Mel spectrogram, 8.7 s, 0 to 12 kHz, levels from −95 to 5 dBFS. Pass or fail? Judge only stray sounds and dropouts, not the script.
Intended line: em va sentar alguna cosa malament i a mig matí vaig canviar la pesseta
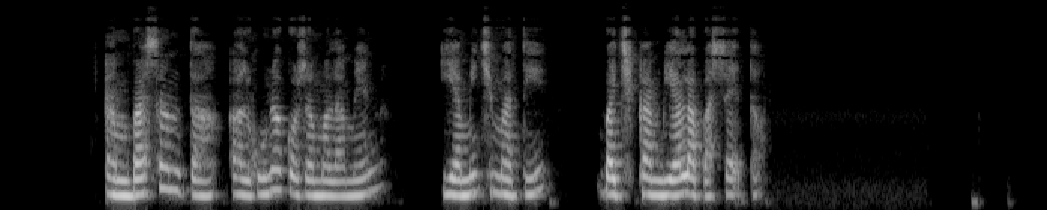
pass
